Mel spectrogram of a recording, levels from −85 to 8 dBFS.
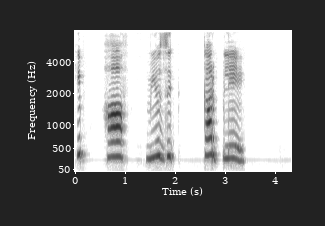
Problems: none marked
